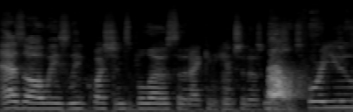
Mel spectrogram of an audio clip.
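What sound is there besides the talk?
dog barking in the background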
